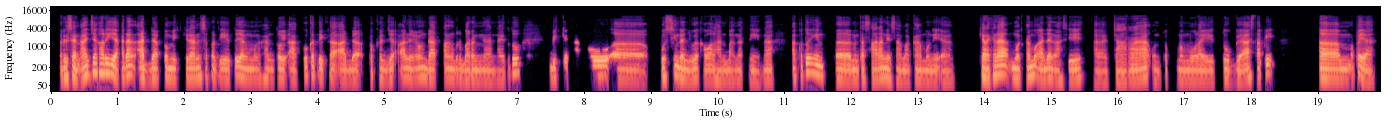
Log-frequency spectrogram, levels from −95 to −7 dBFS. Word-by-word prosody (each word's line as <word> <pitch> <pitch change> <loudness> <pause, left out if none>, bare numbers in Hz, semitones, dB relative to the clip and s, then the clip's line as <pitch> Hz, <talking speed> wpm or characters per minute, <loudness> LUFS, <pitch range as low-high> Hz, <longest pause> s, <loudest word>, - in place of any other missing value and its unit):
resign 95 -3 +3
aja 115 +7 +4
kali 135 -1 +4
ya - - +8
kadang 120 +1 +5
ada 95 -1 +4
pemikiran 95 0 0
seperti 90 -2 -3
itu 110 - 0
yang 95 -2 +1
menghantui 90 0 -2
aku - - -2
ketika - - 0
ada 85 +1 +1
pekerjaan 95 +2 -2
yang 90 - -1
memang 100 -1 -1
datang 90 +1 0
berbarengan 85 -2 -3
nah 80 - -7
itu 80 - -9
tuh, 135 +1 +4 0.5
bikin - - -3
aku, 115 - +2
eee, 85 -2 +2 0.3
pusing 100 +4 -1
dan 90 - +3
juga 95 +4 0
kewalahan 85 -1 -2
banget 80 +1 -6
nih 80 -1 -5
nah 85 0 -1 0.3
aku - - -4
tuh 140 - +5
ingin, 120 -3 +2 0.2
eee, 85 -2 +4
minta 85 0 -2
saran 90 +4 0
nih 95 - +1
sama 80 -1 -3
kamu 85 -1 -3
nih, - - -5
eee, 80 0 -6 0.4
kira-kira 110 +6 +6
menurut 95 -2 -1
kamu 105 +4 +3
ada 90 +2 +3
enggak 80 -2 -4
sih, 90 +3 -1
eee, 75 -7 -8
cara 85 +4 +1
untuk 80 -2 -10
memulai 80 -1 -2
tugas - - +1
tapi, - - -1 0.7
mmm, 90 -1 +4
apa - - +3
ya - - +3
90 Hz, 175 wpm, -26 LUFS, 85-95 Hz, 0.7 s, ya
